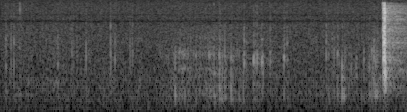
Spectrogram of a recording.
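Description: Faint sipping from a heavy-bottomed glass tumbler, then a single sharp click near the end as the glass is set down on the countertop.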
